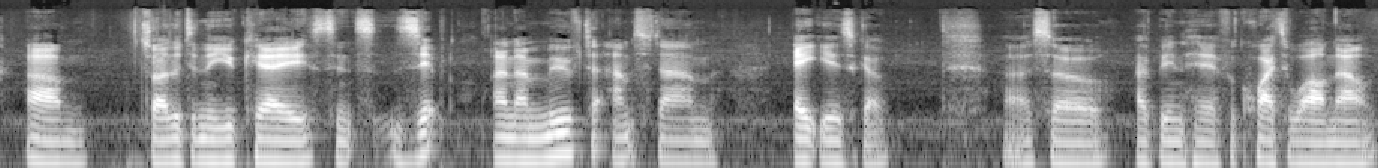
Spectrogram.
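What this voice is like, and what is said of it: Northern English accent. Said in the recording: “I'm from the UK originally, as you can probably tell from my northern accent.”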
